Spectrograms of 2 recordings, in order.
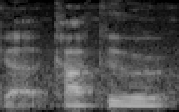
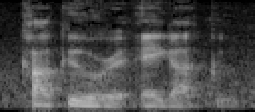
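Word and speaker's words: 描く: But it's still pronounced like kaku or egaku.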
